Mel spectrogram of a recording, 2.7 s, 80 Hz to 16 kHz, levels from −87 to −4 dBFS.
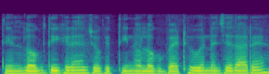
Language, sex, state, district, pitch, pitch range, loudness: Hindi, male, Bihar, Patna, 130 Hz, 125-135 Hz, -15 LUFS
